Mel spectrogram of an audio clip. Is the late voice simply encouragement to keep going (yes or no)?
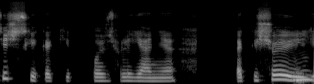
yes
